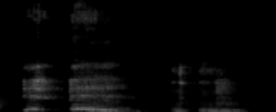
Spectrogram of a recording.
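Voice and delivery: loud throat clearing. Real, not acted. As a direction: clear your throat hard. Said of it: "a throat clear".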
